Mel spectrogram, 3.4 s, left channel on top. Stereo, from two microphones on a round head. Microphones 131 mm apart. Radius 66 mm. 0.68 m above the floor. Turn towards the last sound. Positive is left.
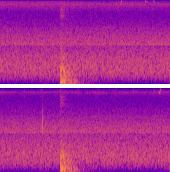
turn(degrees=20)  # may be behind; listen again after turning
